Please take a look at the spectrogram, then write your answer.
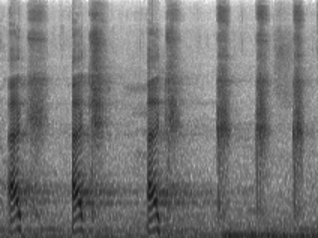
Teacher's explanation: makhrajnya itu tidak menutup kuat sehingga ada angin yang keluar, dan anginnya itu sifatnya banyak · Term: kaf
